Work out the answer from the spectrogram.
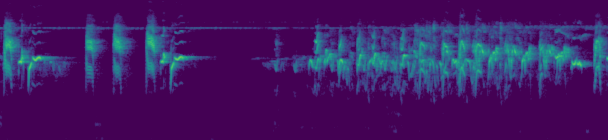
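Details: Young sooty-headed bulbul: a few loud, sharp chirps, a short pause, then a long rapid stream of high, scratchy twittering notes running to the end.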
